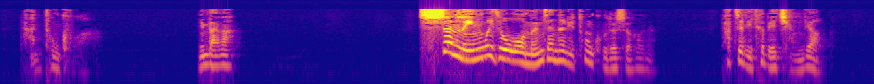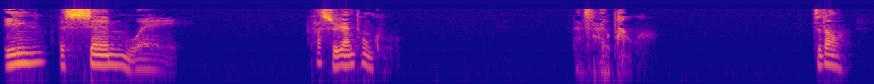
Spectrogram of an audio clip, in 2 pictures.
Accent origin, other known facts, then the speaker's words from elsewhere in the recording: Hunan, China; 中间有没有湖南人？有啊，我们都不是好东西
